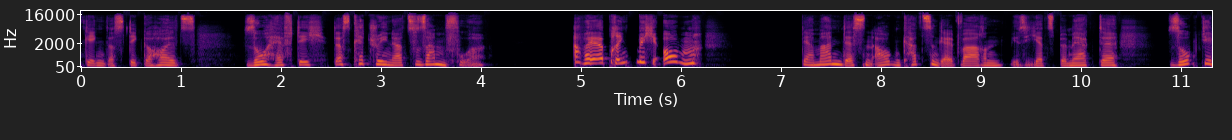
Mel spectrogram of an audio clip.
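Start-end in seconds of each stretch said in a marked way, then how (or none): 4.9-6.2 high, louder cry of fear; desperate protest. A narrator's reading. Katrina pleads with the man who refuses help, desperate. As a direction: plead in alarm, pitched right up.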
